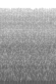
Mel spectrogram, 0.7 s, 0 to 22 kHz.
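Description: A water pump runs in Resident Evil 1 HD, giving a steady, loud mechanical hum that fills the short moment without a break.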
